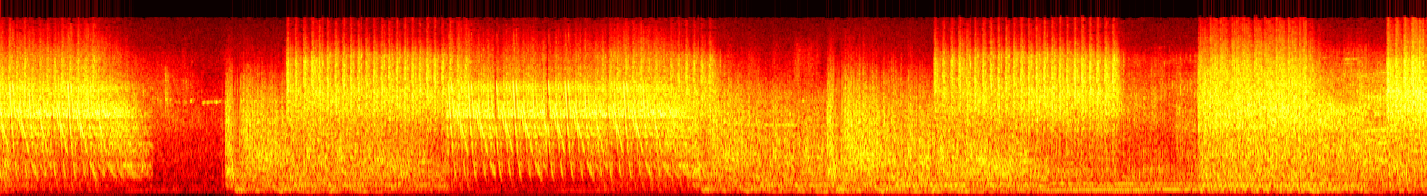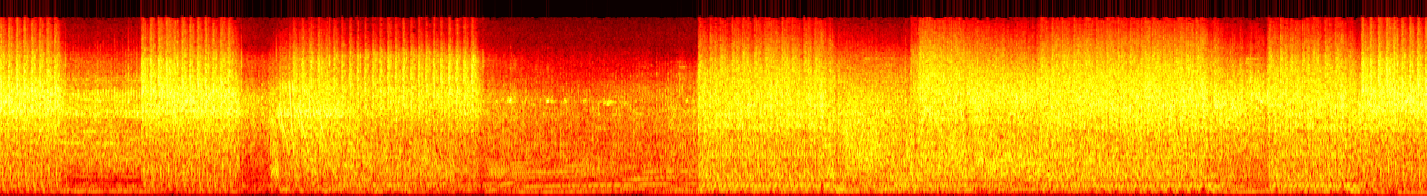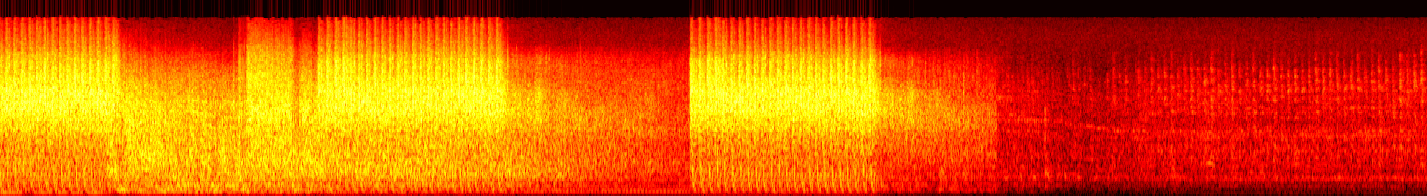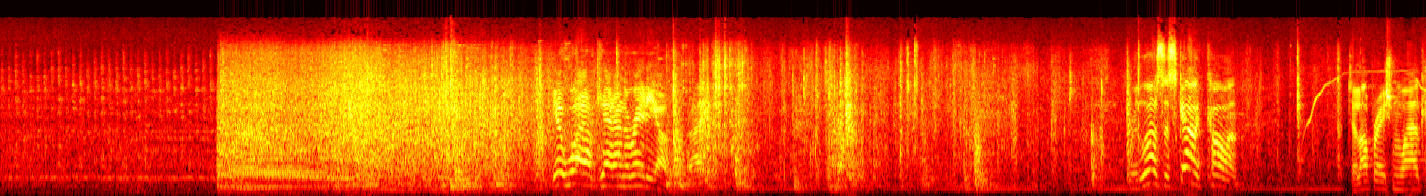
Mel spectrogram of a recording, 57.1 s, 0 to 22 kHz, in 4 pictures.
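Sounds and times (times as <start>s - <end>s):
machine-gun fire: 0.0s - 1.6s, 2.2s - 19.4s, 21.2s - 34.8s, 35.4s - 38.5s.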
